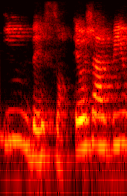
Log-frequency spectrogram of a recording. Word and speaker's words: Whindersson: Estão vendo aí que é um Wzinho o som? Enquanto no I é um Y. Por exemplo, na palavra Whindersson. O Whindersson.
